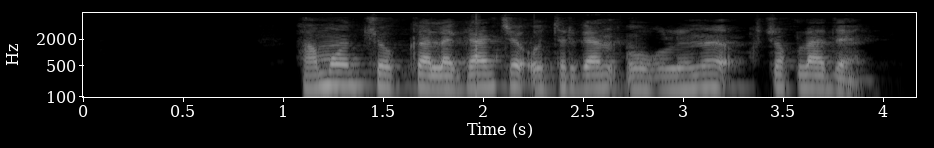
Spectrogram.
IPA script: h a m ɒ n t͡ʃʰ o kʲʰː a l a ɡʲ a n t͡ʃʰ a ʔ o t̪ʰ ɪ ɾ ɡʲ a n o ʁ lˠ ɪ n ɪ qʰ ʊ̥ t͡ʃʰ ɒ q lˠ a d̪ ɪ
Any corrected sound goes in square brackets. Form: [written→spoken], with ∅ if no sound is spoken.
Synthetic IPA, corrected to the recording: h a m ɒ n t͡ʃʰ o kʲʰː a l a ɡʲ a n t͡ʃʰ a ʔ o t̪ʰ ɪ ɾ ɡʲ a n o ʁ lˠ ɪ n ɪ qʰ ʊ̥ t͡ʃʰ ɒ q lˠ a d̪ ɪ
